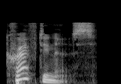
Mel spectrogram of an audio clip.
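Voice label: "craftiness", British English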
